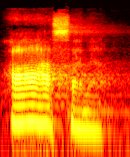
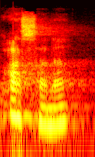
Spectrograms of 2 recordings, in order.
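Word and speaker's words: āsana: aclarar que el término asana se castellanizó muchísimo por lo tanto es común escuchar que alguien diga a sana o asada como si tuviera un tilde un acento en la primera y en lo personal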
